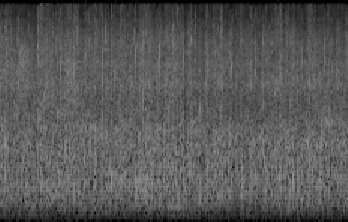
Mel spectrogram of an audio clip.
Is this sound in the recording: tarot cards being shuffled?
no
